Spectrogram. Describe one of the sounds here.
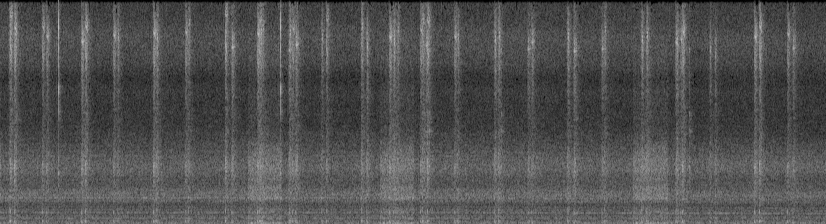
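A train motor hums steadily.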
